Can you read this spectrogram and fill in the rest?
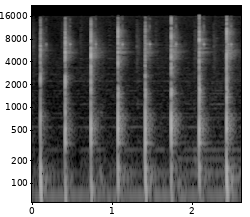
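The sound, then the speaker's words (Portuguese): A single person claps slowly and steadily, applauding a speech, eight sharp, crisp claps at an even pace, alone with no voices. “Eu vou bater palmas.”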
